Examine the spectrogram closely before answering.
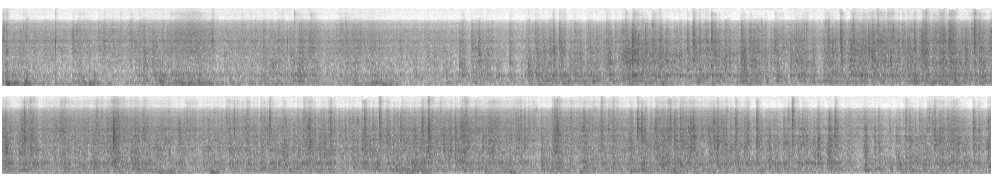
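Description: Heavy downpour: a steady rain hiss thick with the patter of drops hitting nearby surfaces. It grows somewhat heavier after about eight seconds.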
